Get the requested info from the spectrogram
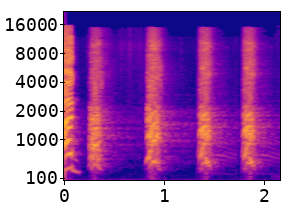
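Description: Dog barking: four short barks about half a second apart.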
